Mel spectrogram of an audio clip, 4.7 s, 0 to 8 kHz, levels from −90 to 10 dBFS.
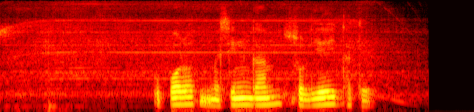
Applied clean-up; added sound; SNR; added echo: none; Domestic sounds, home sounds; 20 dB; none.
